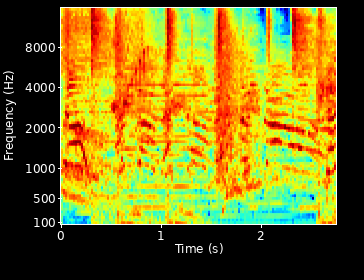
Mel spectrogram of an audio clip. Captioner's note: heavy counter chants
